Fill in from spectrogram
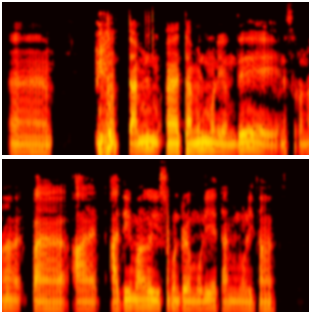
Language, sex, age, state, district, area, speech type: Tamil, male, 18-30, Tamil Nadu, Sivaganga, rural, spontaneous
